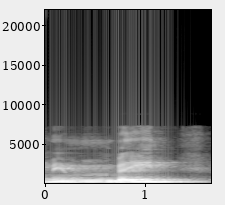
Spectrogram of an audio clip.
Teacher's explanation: یہاں سے پڑھنا ہے تو یخرج من بین، من اور بئی نون ساکن کے بعد با آنے کی وجہ سے اقلاب ہوا ہے تو مم پڑھیں گے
